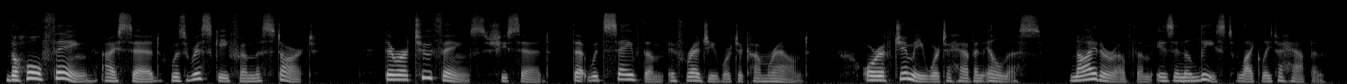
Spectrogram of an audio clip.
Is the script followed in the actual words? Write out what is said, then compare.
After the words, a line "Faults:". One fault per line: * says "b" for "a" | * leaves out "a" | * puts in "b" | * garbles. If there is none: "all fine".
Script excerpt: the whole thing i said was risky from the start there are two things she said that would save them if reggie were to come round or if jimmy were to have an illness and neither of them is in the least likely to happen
the whole thing i said was risky from the start there are two things she said that would save them if reggie were to come round or if jimmy were to have an illness neither of them is in the least likely to happen
Faults:
* leaves out "and"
